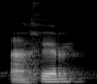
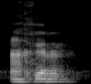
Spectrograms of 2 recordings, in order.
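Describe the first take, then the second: The two takes are said the same way.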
